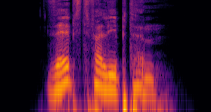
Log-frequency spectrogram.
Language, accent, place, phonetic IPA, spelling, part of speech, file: German, Germany, Berlin, [ˈzɛlpstfɛɐ̯ˌliːptəm], selbstverliebtem, adjective, De-selbstverliebtem.ogg
- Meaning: strong dative masculine/neuter singular of selbstverliebt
